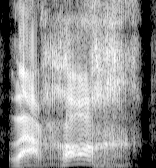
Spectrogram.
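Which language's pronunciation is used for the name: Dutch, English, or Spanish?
Dutch. It is said with a throaty Dutch pronunciation. "Su nombre en holandés se pronuncia Van Gogh. Es de aquí abajo"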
